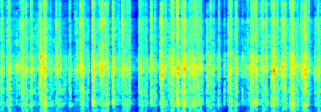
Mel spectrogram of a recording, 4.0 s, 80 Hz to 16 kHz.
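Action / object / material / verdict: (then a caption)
tap / clear plastic pencil case with pencils / plastic / none. Short fingernails tap fast on a clear plastic pencil case filled with pencils, held horizontally. A dense stream of quick, dry, clicky taps sits around 1.5 kHz with bright edges and almost no low end. Each tap dies away almost instantly.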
